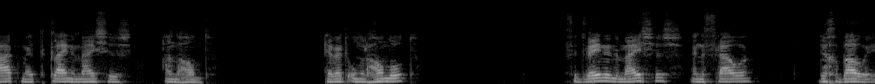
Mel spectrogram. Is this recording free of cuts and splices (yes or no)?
no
